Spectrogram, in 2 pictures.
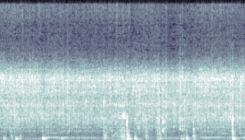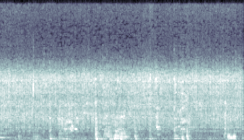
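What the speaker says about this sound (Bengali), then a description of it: "এবার দিয়ে দেবো খানিকটা কুচানো পেঁয়াজ" Chopped onion fries in hot oil in a saucepan as a filling for potol dorma. A steady, close sizzle runs throughout with scattered clicks and scrapes of stirring.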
